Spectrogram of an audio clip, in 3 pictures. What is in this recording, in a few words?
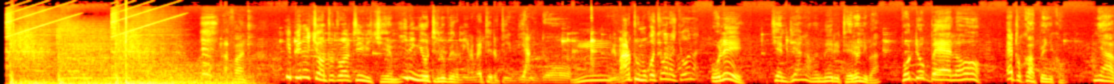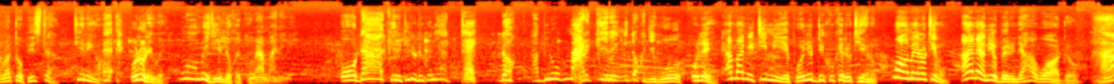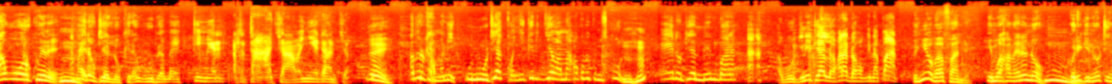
radio spots, LANGI; adolescent health campaign radio spots; BOLD; Staying Cool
